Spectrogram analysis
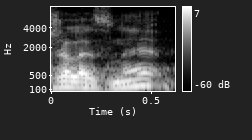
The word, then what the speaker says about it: Zelezny: It's like Żelazny, and this is the pronunciation.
